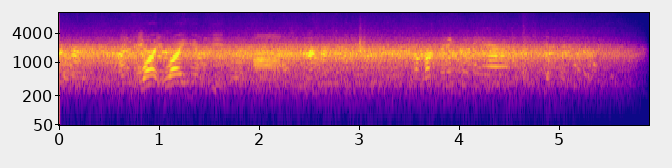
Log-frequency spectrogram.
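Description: A young man talks and laughs softly close by.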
